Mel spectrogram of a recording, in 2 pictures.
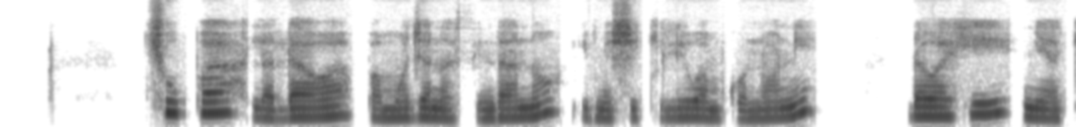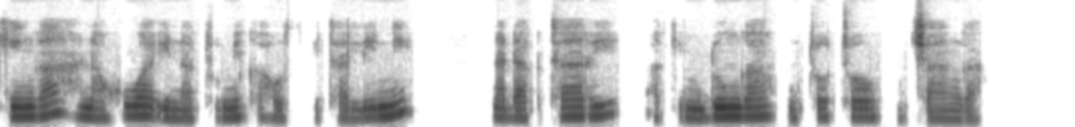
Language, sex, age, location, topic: Swahili, female, 36-49, Kisumu, health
